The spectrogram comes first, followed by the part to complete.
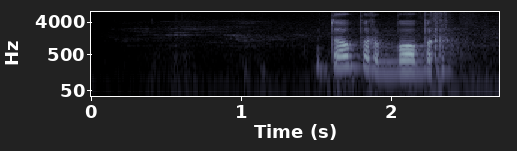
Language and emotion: Russian, neutral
